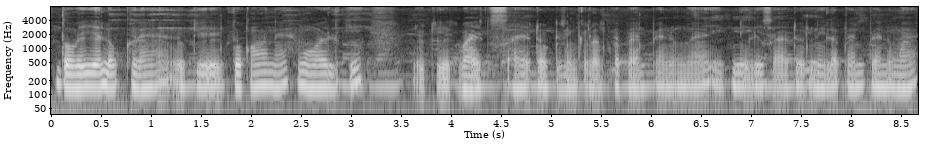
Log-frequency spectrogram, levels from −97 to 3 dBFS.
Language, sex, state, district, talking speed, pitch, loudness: Angika, male, Bihar, Supaul, 235 wpm, 135 Hz, -21 LUFS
